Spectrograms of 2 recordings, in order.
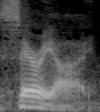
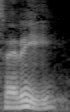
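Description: First: The name is said in an anglicized form. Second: The name is said in its original-language form. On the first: The speaker calls it wrong. "Too often we say Sarai" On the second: The speaker calls it right. "Actually, it's Sarai"

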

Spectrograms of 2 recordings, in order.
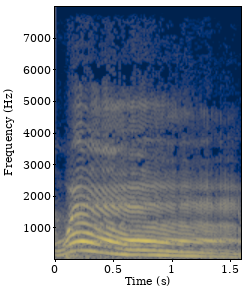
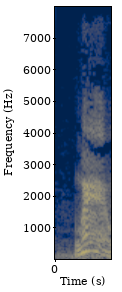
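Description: First: The cry is drawn out in a Southern drawl. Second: The cry is short and plain, without a drawl.

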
